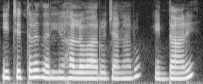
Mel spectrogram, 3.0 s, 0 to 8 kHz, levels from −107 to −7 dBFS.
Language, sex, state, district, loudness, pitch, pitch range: Kannada, female, Karnataka, Bidar, -16 LUFS, 220 Hz, 210-245 Hz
